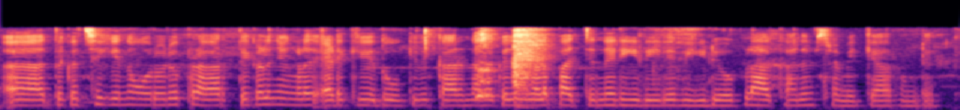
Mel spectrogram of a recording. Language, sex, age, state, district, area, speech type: Malayalam, female, 18-30, Kerala, Wayanad, rural, spontaneous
